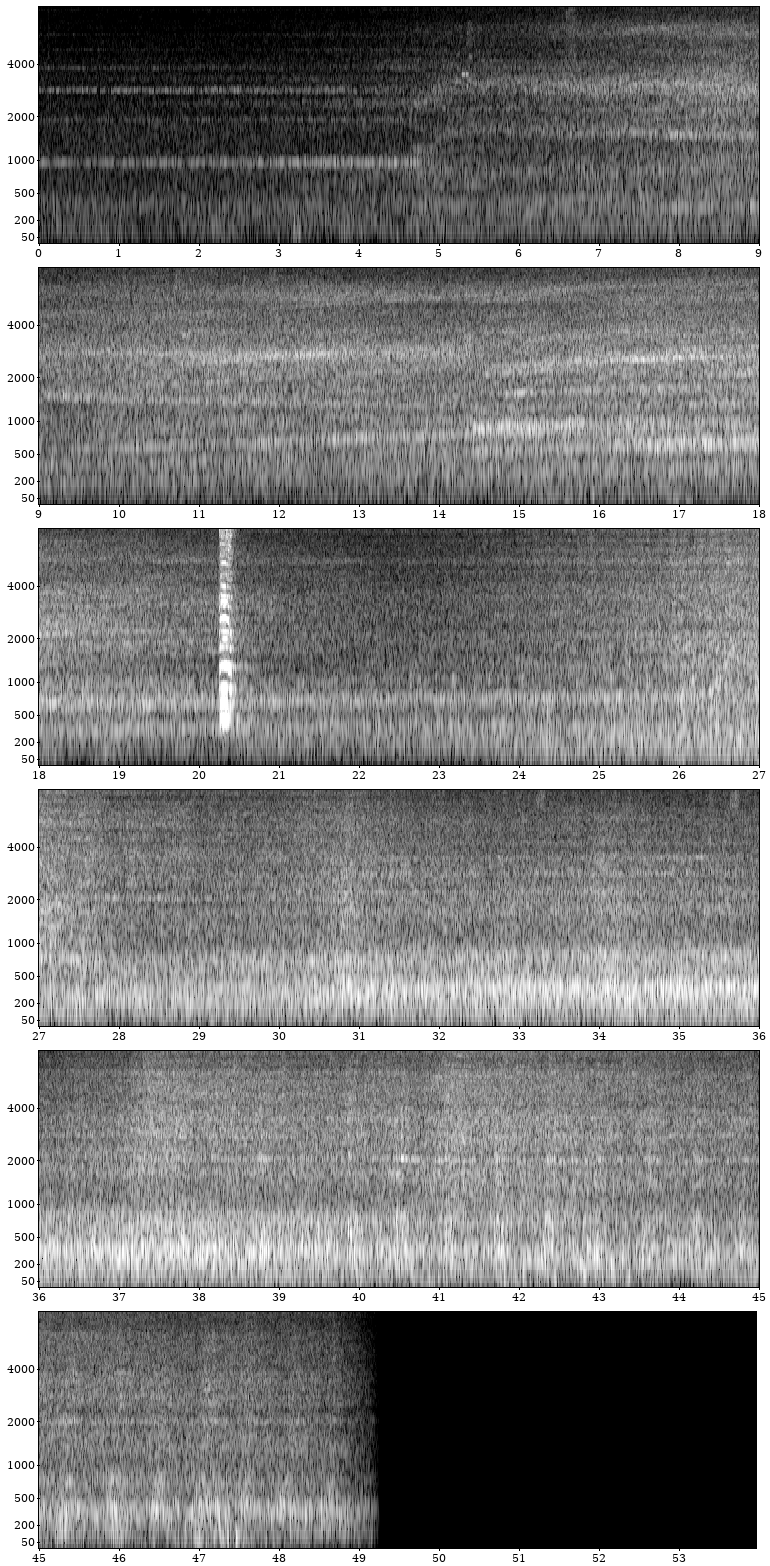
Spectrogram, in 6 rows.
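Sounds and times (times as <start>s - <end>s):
electric train running past: 0.0s - 49.2s
short horn toot: 20.2s - 20.8s.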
